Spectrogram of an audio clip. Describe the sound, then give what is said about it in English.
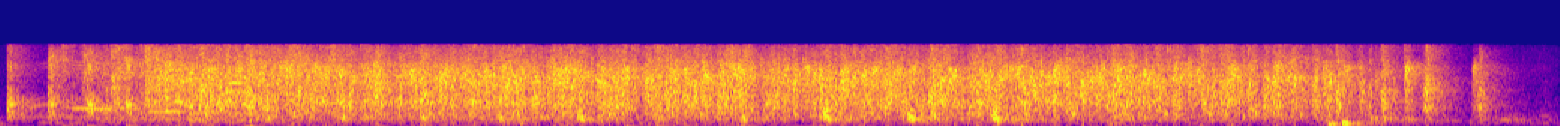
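Loud, sustained applause from a crowd at an Uttlesford District Council meeting, a dense wash of many hands clapping at once that holds steady for about nine seconds before tapering off abruptly. “Can I draw your attention to the fact that it is this sort of applause which is going to make this a very long evening?”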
